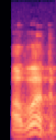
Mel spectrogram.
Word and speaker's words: Awadh: becomes a governor's province, Awadh, my lord, why should we say Audh, my lord? The Britishers were unable to pronounce, therefore they used to say Audh.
